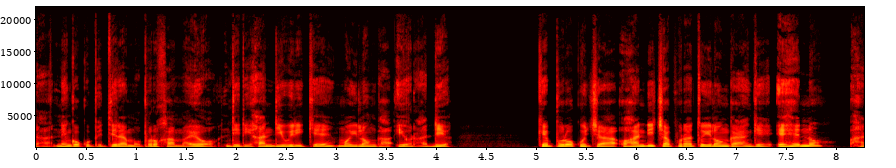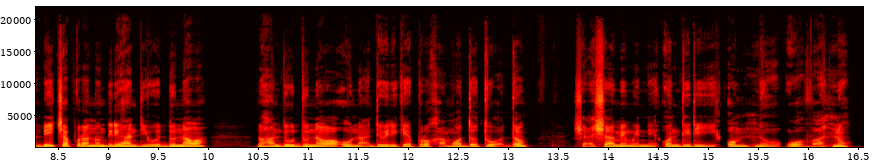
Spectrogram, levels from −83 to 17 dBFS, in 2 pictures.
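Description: No technical faults can be heard anywhere in the recording; the speech signal stays intact and steady at every point.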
